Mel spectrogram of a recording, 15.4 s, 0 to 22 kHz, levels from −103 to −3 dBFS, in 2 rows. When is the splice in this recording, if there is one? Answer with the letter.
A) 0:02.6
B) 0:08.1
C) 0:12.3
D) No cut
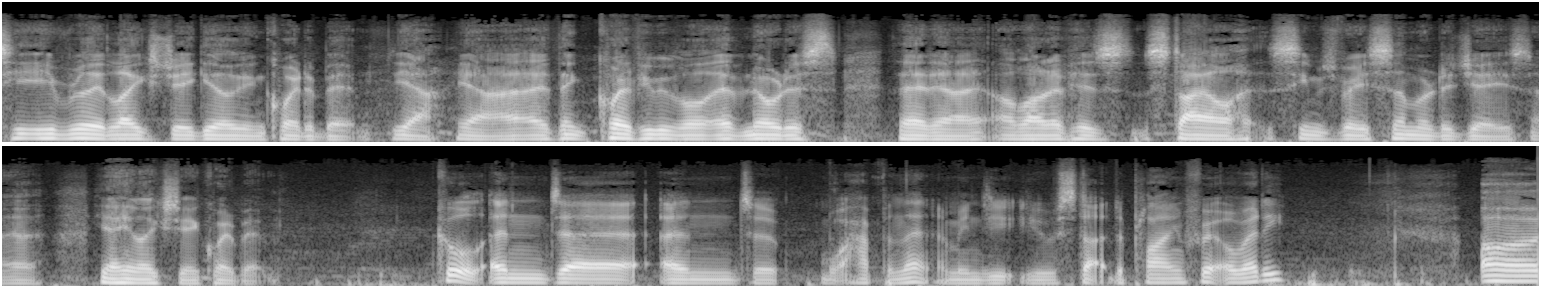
B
